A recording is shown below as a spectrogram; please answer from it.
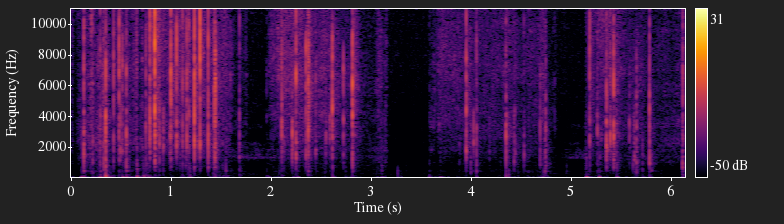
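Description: Long nails scratch and tap along the tubes of an inflated clear plastic air column cushion. Dense, bright crinkling and sharp clicking come in quick bursts, separated by a few brief quiet gaps. Each tap dies away almost instantly.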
